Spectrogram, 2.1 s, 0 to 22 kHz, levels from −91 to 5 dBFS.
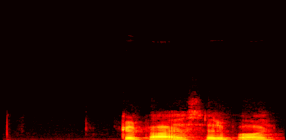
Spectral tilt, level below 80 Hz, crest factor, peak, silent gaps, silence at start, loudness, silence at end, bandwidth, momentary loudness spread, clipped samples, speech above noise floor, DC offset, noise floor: -8 dB/octave; -66 dBFS; 20 dB; -8 dBFS; none; 0.9 s; -26 LUFS; 0.1 s; 6.6 kHz; 6 LU; under 0.1%; 51 dB; under 0.1%; -77 dBFS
